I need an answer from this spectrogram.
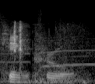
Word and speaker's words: King K. Rool: the japanese language version king k rool is actually pronounced as king cruel oh i did not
